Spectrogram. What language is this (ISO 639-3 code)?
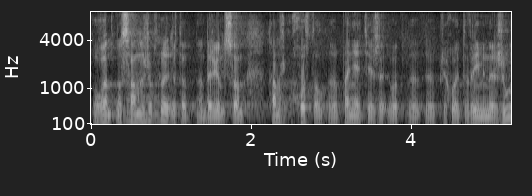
kaz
